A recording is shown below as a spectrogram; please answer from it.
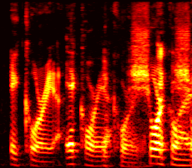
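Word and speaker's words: Ikoria: tharros beyond death or it Korea yeah you may not have heard it pronounced that way before I was told immediately before the show it is a Coria it Koryak or short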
